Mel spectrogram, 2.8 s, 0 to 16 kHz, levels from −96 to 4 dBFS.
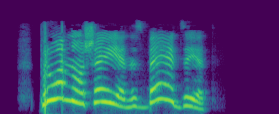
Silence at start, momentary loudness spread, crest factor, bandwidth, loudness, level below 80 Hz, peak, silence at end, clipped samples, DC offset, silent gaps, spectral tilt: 0.4 s; 7 LU; 14 dB; 7.6 kHz; -14 LUFS; -50 dBFS; -2 dBFS; 0.75 s; under 0.1%; under 0.1%; none; -4 dB/octave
